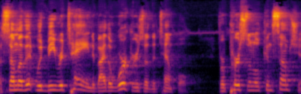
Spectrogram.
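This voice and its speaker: The intonation is lively as a man speaks. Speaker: preacher. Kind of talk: sermon. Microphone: handheld.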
